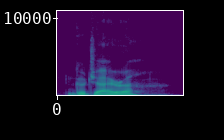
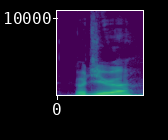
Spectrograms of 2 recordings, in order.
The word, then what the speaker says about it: Gojira: well look fun fact they got their name from like the mispronunciation of Godzilla you know you speak with your ax yeah Gojira yeah you see it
